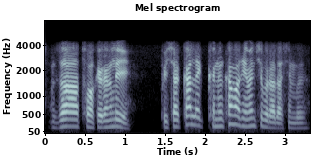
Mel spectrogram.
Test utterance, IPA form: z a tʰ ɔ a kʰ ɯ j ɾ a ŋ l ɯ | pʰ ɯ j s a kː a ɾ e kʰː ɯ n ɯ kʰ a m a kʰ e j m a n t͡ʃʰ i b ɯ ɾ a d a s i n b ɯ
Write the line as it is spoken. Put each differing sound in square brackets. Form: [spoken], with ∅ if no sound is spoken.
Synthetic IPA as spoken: z a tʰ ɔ a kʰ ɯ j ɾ a ŋ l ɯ | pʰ ɯ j s a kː a [l] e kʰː ɯ n ɯ kʰ a m a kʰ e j m a n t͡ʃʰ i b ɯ ɾ a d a s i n b ɯ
